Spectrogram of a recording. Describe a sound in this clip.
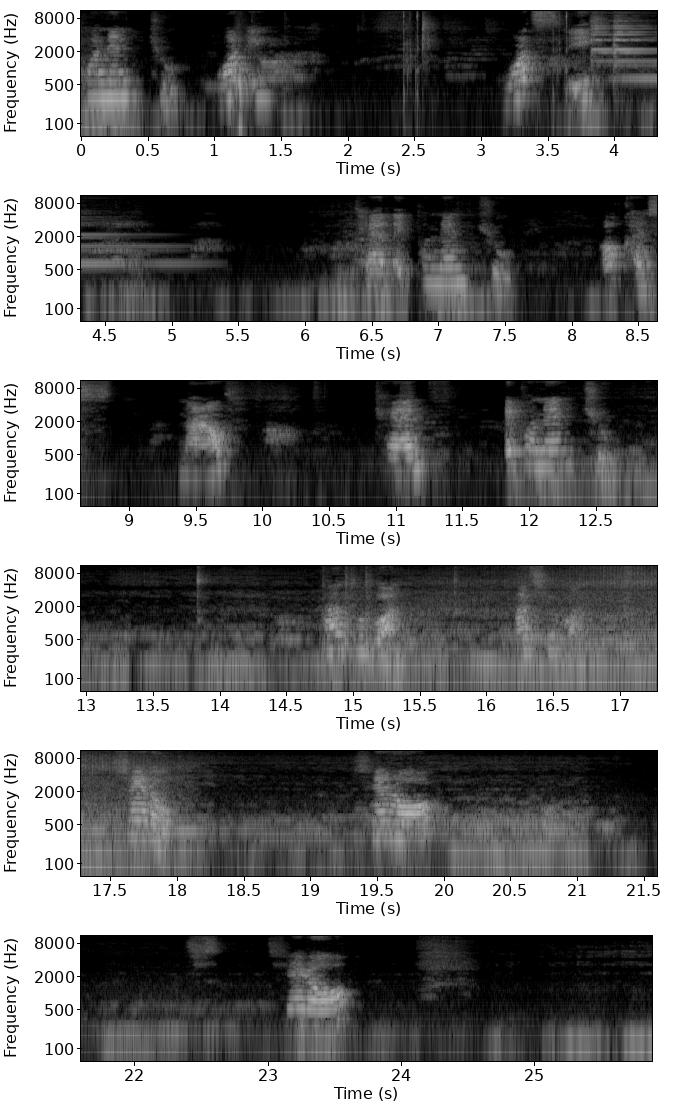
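A young woman explains a lesson calmly, heard close by.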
